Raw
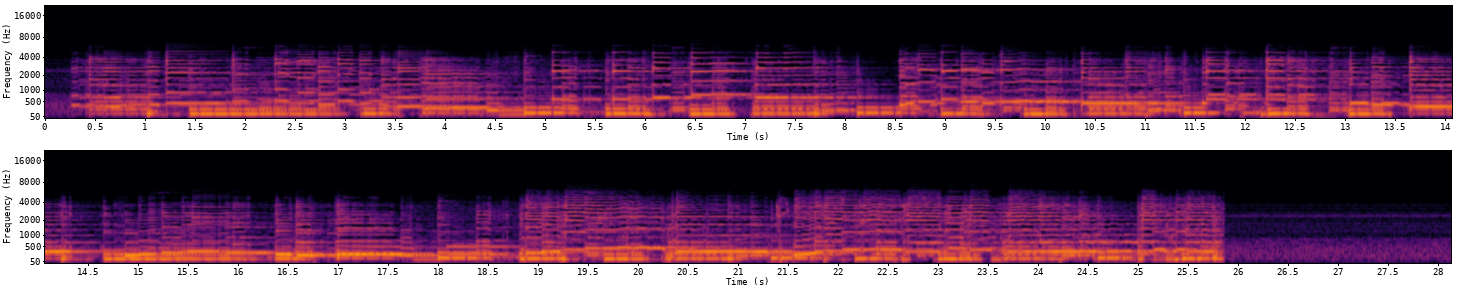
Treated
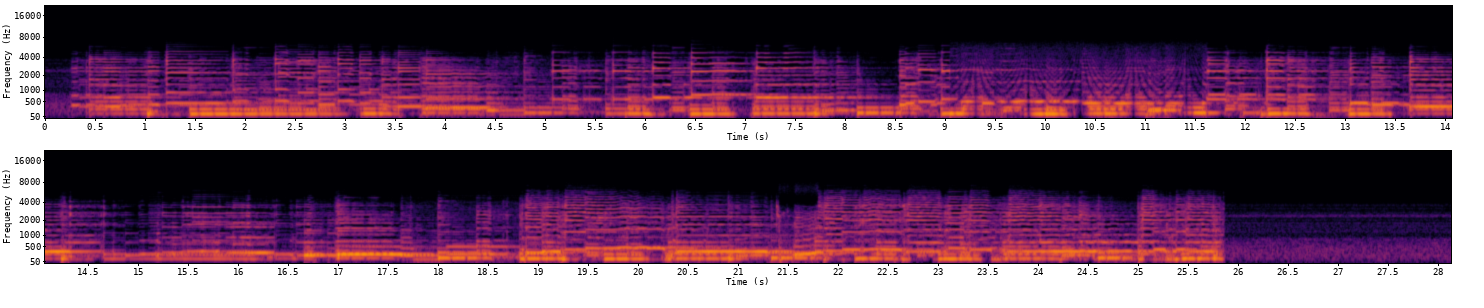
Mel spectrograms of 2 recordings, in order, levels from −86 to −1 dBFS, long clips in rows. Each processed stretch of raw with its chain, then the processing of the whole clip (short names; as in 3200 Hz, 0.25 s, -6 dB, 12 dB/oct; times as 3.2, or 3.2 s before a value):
4.49–5.8 low shelf 150 Hz -11.5 dB + notches 60/120/180/240/300/360/420/480/540 Hz + compressor 2.5:1, threshold -31 dBFS
9.04–11.62 delta modulation 32 kbps, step -46 dBFS + low shelf 270 Hz +9.5 dB + tape flanging out of phase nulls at 1.9 Hz, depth 2.7 ms
14.3–16.66 comb 1.2 ms, depth 79% + negative-ratio compressor -31 dBFS + BPF 200–5300 Hz
21.4–21.8 CVSD 32 kbps + Butterworth band-stop 4300 Hz, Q 0.77
whole clip: dry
